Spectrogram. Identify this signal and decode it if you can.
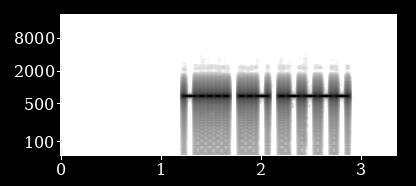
Morse code, heard as a keyed tone, about 32 wpm, 700 Hz. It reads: 6U1
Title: Three Challenging Letter-Number Combinations 30wpm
